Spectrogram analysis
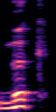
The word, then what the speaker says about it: Mac: is son of, and it's spelled obviously Mac MAC Muck, and basically Nally itself, son of the poor man, is what it means actually.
